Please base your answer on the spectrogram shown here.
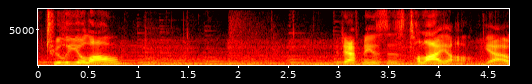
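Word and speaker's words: Tuliyollal: So in Japanese it's pronounced, or in English it's Tuliolal.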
